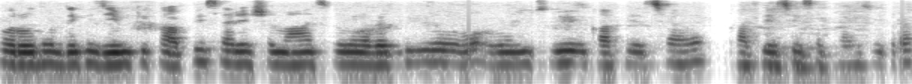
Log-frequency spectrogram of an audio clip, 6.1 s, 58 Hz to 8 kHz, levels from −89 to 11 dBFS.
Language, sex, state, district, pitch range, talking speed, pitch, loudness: Hindi, female, Bihar, Muzaffarpur, 185-200 Hz, 225 wpm, 190 Hz, -17 LUFS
